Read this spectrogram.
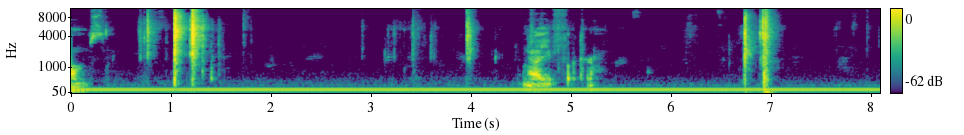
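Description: A wire stripper snaps shut with sharp clicks.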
